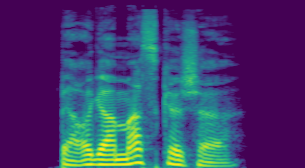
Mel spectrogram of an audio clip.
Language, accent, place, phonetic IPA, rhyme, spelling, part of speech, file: German, Germany, Berlin, [bɛʁɡaˈmaskɪʃɐ], -askɪʃɐ, bergamaskischer, adjective, De-bergamaskischer.ogg
- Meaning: inflection of bergamaskisch: 1. strong/mixed nominative masculine singular 2. strong genitive/dative feminine singular 3. strong genitive plural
